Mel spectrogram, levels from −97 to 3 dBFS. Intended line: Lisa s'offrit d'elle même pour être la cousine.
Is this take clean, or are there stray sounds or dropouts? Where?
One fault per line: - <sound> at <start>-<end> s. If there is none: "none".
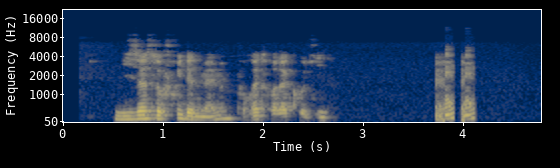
- laugh at 3.7-4.1 s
